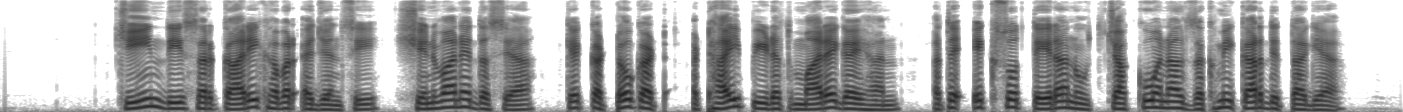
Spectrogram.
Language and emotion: Punjabi, neutral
